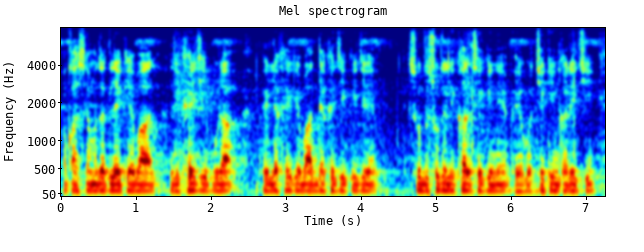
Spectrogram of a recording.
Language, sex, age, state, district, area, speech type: Maithili, male, 18-30, Bihar, Saharsa, rural, spontaneous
